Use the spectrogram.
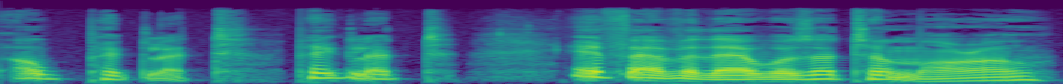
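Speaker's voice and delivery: attempted Pooh voice. Shown as a demonstration. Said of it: "I'm just getting into the voice".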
